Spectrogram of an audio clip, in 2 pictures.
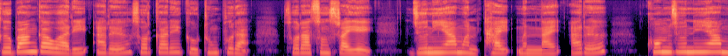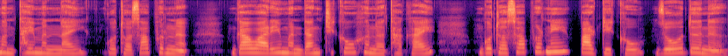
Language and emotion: Bodo, neutral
